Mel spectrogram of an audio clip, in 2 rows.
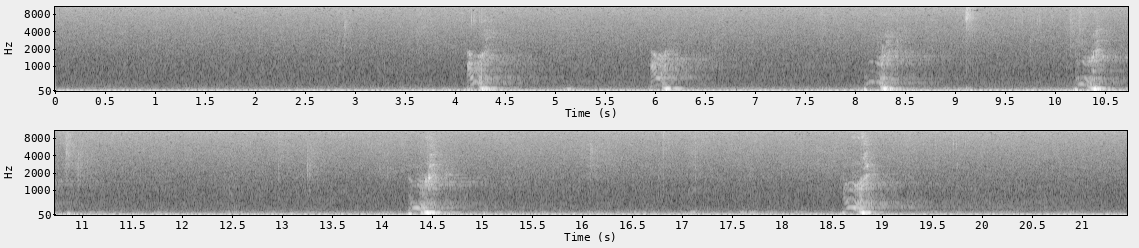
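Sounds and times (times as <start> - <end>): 
low steady background hum: 0.0 - 21.4
moose short deep coughing grunts: 3.9 - 11.8, 14.0 - 20.5.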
